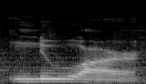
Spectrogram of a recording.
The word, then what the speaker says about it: Noir: So Russia says it's pronounced Noir.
